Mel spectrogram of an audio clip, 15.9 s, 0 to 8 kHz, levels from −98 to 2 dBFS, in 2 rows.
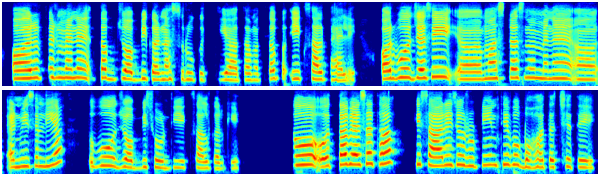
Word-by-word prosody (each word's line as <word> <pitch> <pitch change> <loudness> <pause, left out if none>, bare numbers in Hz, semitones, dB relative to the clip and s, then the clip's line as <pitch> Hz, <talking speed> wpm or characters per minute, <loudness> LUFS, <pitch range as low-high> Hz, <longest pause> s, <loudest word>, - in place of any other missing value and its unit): और 285 +2 +5
फिर 325 -1 -2
मैंने 310 -2 0
तब 305 -6 0
जॉब 270 -3 +3
भी 275 +2 -2
करना 240 -1 -2
शुरू 250 -1 -8
क - - -4
किया 230 0 -5
था 230 +2 -6
मतलब 225 +6 -7
1 270 -1 -2
साल 255 -2 +1
पहले, 230 0 -6 0.4
और 275 +2 +4
वो 320 +3 +3
जैसे 295 +3 +4
ही 340 -1 +3
अ, 255 0 -1
मास्टर्स 290 +2 0
में 315 0 -4
मैंने 285 -1 -2
अ, 245 -1 -3
एडमिशन 290 +3 -3
लिया, 320 +9 0 0.4
तो - - -5
वो 310 +2 +1
जॉब 245 -3 -1
भी 260 +2 -6
छोड़ 250 -2 -3
दी 235 +2 -9
1 235 - -12
साल 225 -3 -4
करके। 210 +1 -10 0.7
तो 325 - +2 0.2
अ, 285 -1 +6
तब 355 +1 +8
ऐसा 355 +2 +5
था, 385 +2 +8 0.4
कि 360 - -1
सारे 325 -1 +4
जो 345 0 -1
रूटीन 330 +3 -4
थी, 355 - 0
वो 345 0 -2
बहुत 255 -1 -3
अच्छे 255 +2 -3
थे। 250 -1 0
275 Hz, 185 wpm, -20 LUFS, 245-310 Hz, 0.7 s, तब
